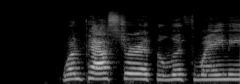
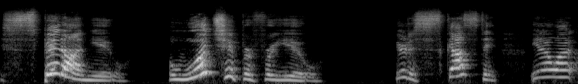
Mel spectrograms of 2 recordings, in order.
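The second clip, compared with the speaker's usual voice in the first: real anger; 6 dB louder than usual. Real, not acted. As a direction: spit the words out in real rage. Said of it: "I'm getting so mad".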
